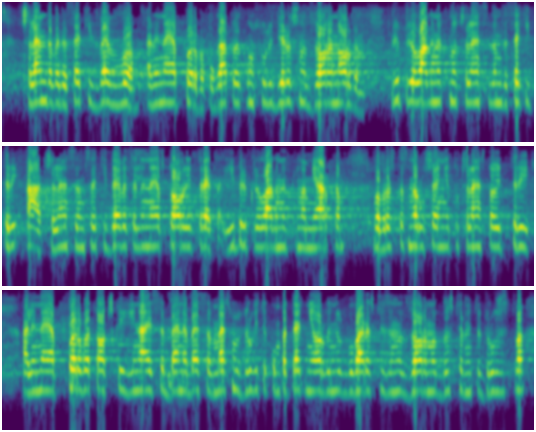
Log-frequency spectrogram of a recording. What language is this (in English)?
Bulgarian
